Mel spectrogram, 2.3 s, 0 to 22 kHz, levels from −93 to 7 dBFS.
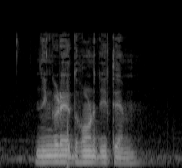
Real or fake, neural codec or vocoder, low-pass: real; none; 10.8 kHz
